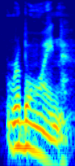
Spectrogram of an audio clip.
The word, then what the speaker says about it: Raboin: Raboin. R-A-B-O-I-N. Just think Boyne rhymes with coin because shit is money.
